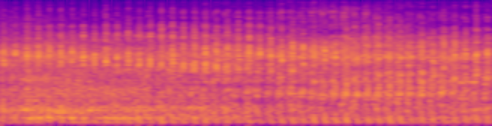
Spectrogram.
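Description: A truck's engine running at idle with a fast, even pulsing.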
